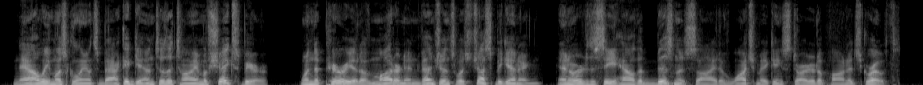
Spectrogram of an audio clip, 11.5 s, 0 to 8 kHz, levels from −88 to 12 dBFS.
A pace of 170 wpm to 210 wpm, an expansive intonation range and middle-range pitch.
No: average, 175 wpm; wide, 6.6 semitones; low, 115 Hz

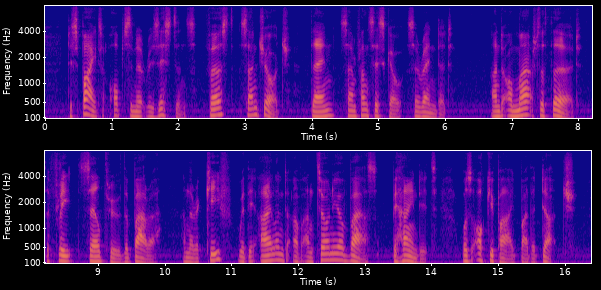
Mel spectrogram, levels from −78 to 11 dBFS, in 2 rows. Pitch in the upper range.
No: low, 130 Hz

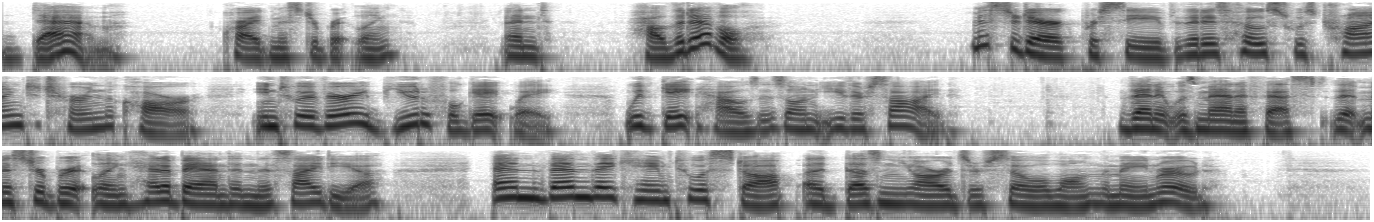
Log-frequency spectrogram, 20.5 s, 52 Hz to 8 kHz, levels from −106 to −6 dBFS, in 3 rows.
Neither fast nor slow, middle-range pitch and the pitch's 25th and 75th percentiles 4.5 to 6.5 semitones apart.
Yes: average, 170 wpm; medium, 175 Hz; average, 5.2 semitones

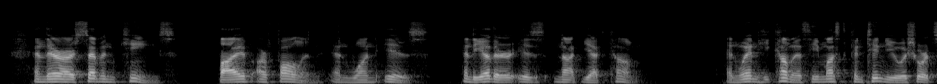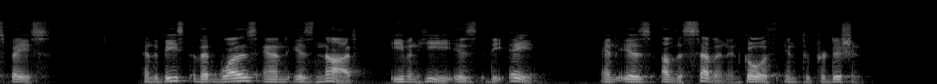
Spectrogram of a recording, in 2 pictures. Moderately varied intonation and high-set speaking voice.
No: average, 3.5 semitones; low, 115 Hz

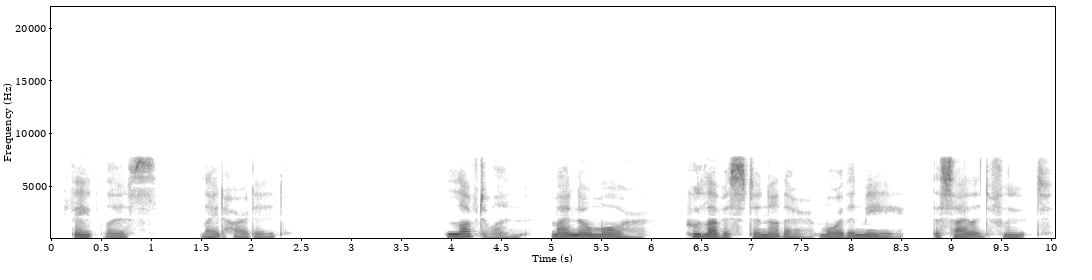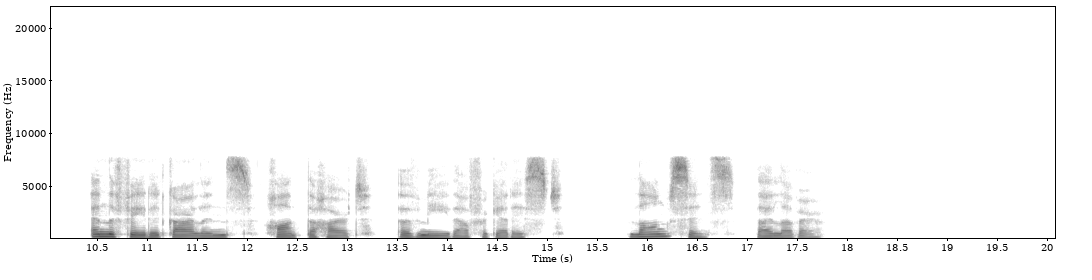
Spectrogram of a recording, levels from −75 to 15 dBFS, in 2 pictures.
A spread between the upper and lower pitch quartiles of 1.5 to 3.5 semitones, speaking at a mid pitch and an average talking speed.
No: average, 3.0 semitones; medium, 175 Hz; slow, 95 wpm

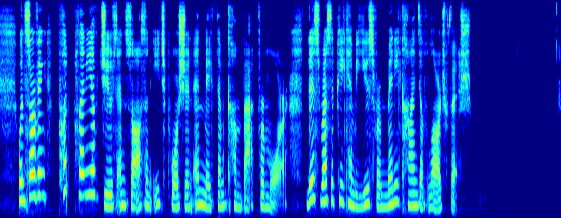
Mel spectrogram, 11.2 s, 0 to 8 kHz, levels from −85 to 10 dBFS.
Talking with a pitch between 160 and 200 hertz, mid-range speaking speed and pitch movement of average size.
No: medium, 185 Hz; average, 155 wpm; wide, 7.1 semitones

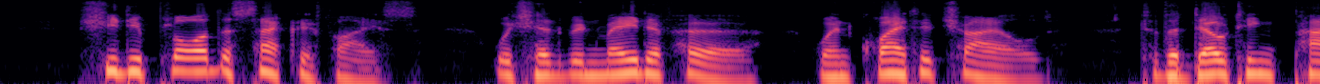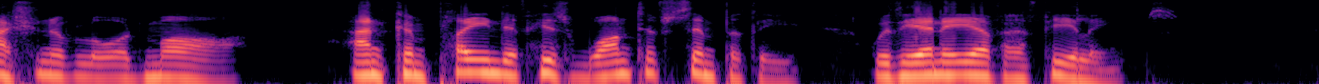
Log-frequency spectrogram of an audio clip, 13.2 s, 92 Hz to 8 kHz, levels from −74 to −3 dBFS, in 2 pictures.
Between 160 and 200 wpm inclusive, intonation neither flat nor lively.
No: average, 150 wpm; average, 3.9 semitones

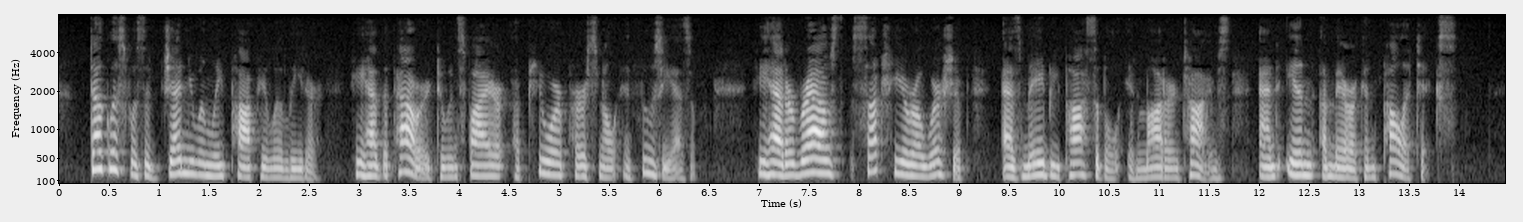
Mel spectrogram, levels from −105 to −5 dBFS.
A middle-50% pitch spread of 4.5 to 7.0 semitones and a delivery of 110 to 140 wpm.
No: average, 4.1 semitones; slow, 135 wpm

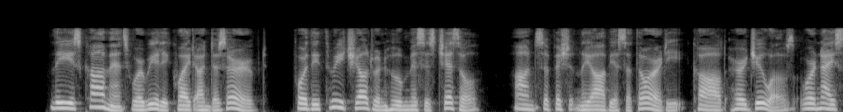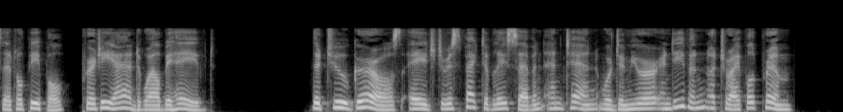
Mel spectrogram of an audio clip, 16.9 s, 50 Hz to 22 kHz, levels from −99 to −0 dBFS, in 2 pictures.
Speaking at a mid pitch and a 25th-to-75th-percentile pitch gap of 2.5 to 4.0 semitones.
No: medium, 165 Hz; average, 4.6 semitones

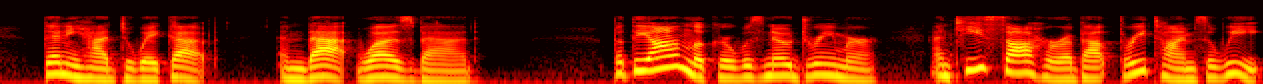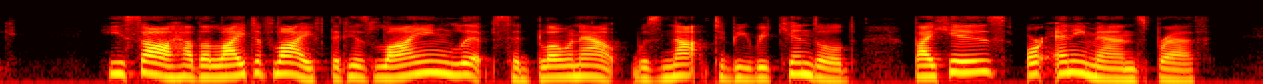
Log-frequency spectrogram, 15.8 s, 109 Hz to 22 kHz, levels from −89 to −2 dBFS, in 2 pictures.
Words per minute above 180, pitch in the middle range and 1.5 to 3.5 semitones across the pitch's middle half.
No: average, 190 wpm; medium, 170 Hz; wide, 5.4 semitones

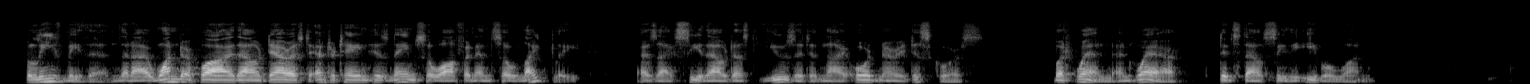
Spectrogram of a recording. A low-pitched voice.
Yes: very low, 90 Hz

